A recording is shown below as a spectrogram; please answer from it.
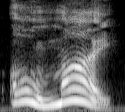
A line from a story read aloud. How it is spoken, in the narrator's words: Dorothy cried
